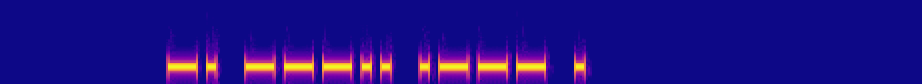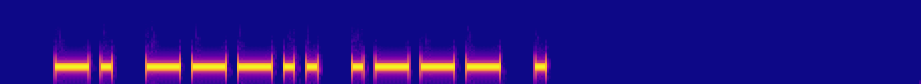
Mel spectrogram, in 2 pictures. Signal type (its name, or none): Morse code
